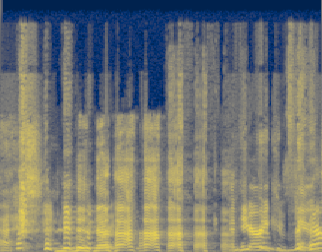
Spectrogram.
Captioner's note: both laughing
